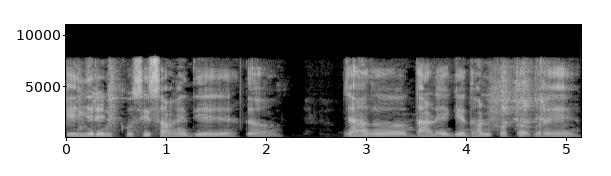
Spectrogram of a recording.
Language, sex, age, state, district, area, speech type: Santali, male, 30-45, Jharkhand, East Singhbhum, rural, spontaneous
